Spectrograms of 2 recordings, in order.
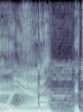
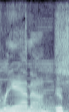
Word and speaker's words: Rihanna: Rihanna? – It's Rihanna. She says Rihanna, so that's how you say it.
